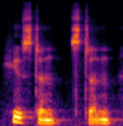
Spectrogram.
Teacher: I move very quickly from that T sound to the N sound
